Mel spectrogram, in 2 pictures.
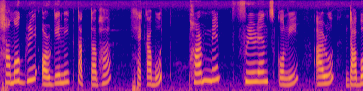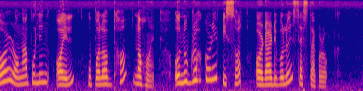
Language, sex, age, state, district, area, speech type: Assamese, female, 30-45, Assam, Dibrugarh, rural, read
